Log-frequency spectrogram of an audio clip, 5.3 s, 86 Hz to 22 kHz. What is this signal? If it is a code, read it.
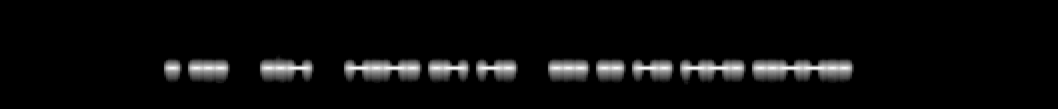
Morse code, heard as a keyed tone, about 40 wpm, 700 Hz. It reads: ES U CAN SING?
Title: Sentences from Top 400 Words and Abbreviations 40wpm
